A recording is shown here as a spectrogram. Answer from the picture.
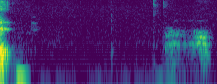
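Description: Near silence in a small room after a man's voice stops, with a faint low thump just after the start and a short faint hiss near the end.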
